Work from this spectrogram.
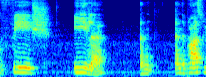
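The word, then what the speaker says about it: Fèis Ìle: fish ela 2021 and that's fish ela for those of you that wonder how to say it because it's f e i s and the e has got um a graph on it so that means it's an elongated vowel so fish ela and in the past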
